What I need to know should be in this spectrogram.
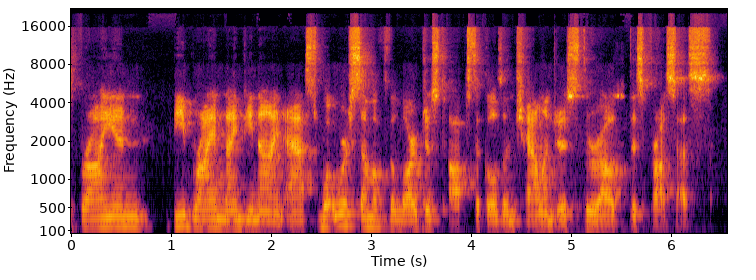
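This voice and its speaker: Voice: medium pitch, a bit bright, poor audio. A podcast host asking questions in a casual interview, often answering with short, encouraging replies. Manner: brief, encouraging back-channel replies.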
